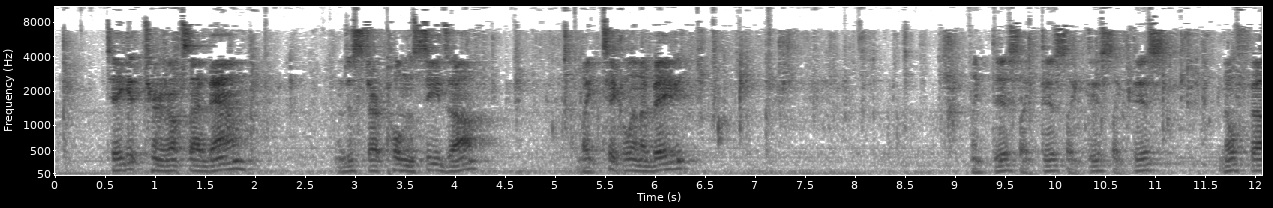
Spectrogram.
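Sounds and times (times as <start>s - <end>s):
small ticks and patters under water: 1.2s - 12.0s.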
